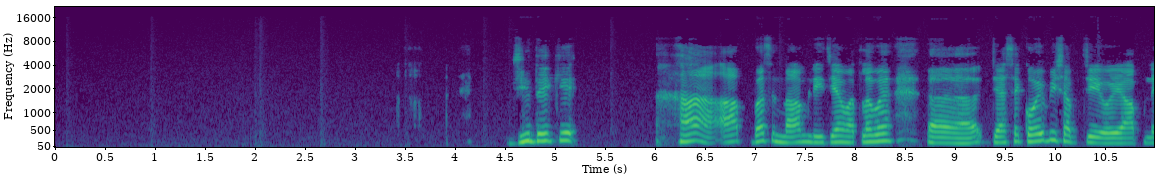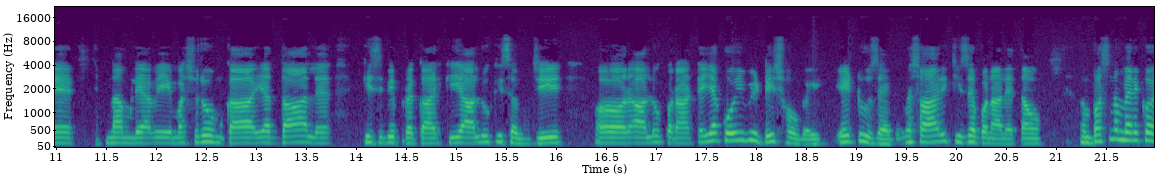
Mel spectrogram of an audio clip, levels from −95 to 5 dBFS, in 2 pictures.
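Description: No dropouts, clipping, glitches or other technical faults turn up anywhere in the recording.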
